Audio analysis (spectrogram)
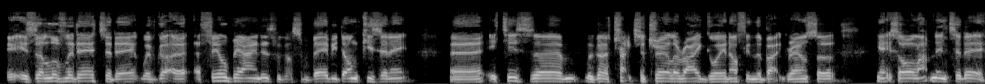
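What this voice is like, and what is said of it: Yorkshire accent. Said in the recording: “That sounds like a proper Yorkshire accent.”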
